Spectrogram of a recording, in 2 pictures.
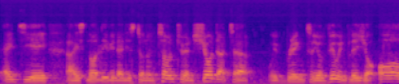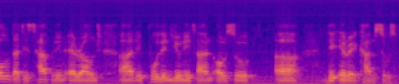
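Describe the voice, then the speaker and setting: A man with a Nigerian accent anchoring live election coverage off the cuff, speaking haltingly with many filled pauses. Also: deep voice, warm tone, a little hiss or hum, poor audio. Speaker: news anchor.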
